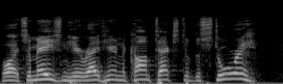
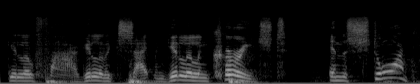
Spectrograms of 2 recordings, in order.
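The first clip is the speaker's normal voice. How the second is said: ordinary delivery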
